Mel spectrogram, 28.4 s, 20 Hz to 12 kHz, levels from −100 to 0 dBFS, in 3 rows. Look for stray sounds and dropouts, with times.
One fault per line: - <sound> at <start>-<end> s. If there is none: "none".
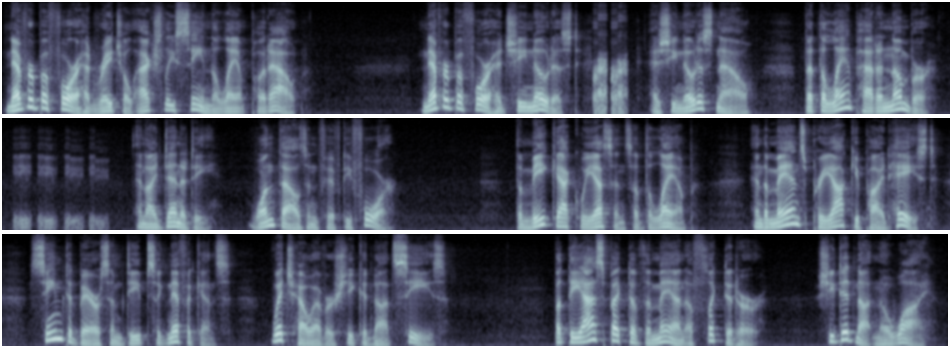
- laugh at 5.9-6.3 s
- laugh at 9.6-10.6 s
